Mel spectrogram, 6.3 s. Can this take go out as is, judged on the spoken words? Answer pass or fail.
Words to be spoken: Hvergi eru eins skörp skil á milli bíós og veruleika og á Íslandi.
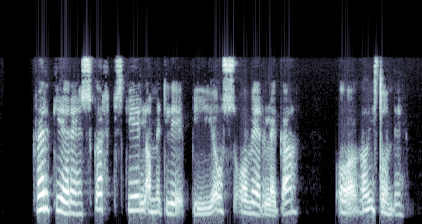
pass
